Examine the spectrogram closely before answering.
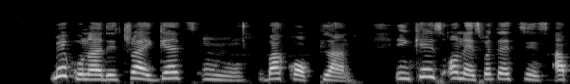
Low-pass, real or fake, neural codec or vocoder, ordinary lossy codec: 7.2 kHz; real; none; none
